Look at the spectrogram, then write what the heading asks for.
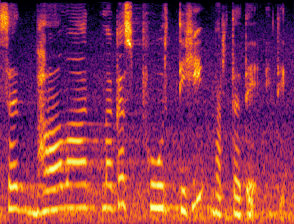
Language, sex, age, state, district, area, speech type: Sanskrit, female, 18-30, Tamil Nadu, Kanchipuram, urban, spontaneous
